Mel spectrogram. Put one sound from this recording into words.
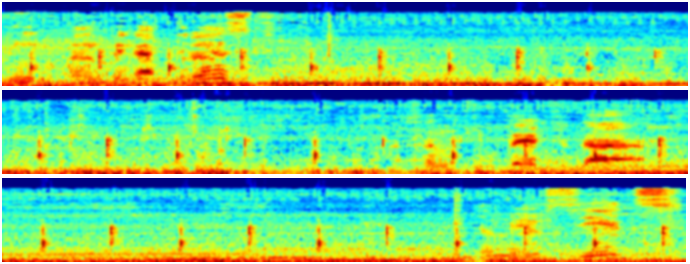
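A vehicle engine hums steadily from inside while driving.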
